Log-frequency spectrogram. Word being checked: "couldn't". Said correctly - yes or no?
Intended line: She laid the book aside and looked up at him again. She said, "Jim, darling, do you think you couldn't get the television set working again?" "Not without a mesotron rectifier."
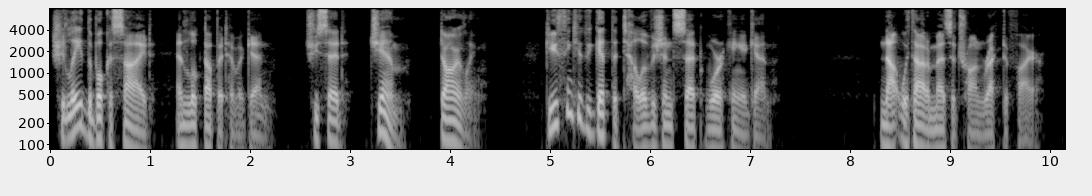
no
